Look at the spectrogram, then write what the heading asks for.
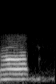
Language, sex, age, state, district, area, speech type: Kannada, female, 60+, Karnataka, Bellary, rural, conversation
